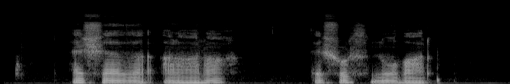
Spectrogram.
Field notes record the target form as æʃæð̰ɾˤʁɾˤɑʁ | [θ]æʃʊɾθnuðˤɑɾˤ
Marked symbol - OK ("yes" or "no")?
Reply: yes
